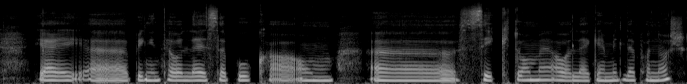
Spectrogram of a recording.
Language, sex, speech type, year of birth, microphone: Norwegian, female, spontaneous, 1985, Sennheiser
